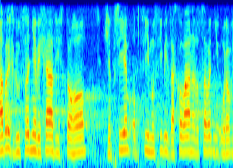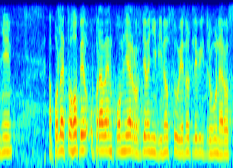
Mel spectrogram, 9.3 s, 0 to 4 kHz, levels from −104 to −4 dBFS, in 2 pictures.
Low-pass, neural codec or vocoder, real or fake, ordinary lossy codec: 3.6 kHz; vocoder, 24 kHz, 100 mel bands, Vocos; fake; AAC, 32 kbps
